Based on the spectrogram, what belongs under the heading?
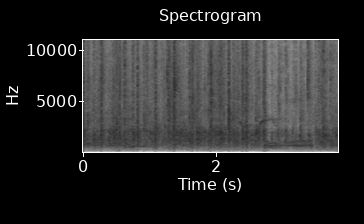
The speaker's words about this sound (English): Yeah, give those women an applause. Come on, guys. They're beautiful.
